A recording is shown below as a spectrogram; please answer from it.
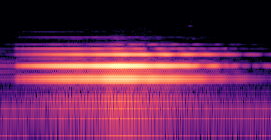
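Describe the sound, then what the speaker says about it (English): A single sustained electric guitar note plays through a tape echo delay with a slight chorusing wobble, swelling smoothly and fading over about two seconds, clean and alone without speech. "so it's a really pleasing echo sound"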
